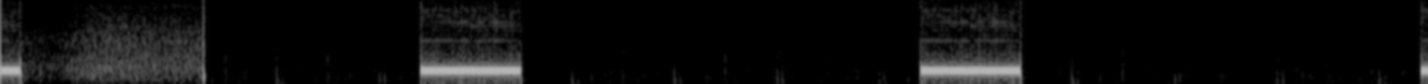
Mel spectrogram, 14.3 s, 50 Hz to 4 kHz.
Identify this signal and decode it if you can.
Ringback tone (Europe, 425 Hz).
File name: out- -2010- - - .14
